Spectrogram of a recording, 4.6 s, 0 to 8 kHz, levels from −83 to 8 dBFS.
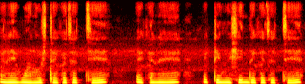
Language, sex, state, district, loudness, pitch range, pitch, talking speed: Bengali, female, Assam, Hailakandi, -15 LUFS, 205-220 Hz, 205 Hz, 115 wpm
